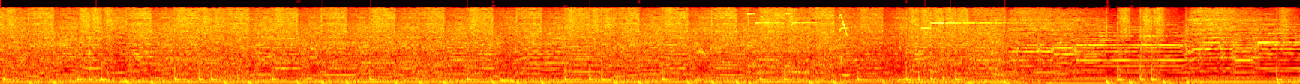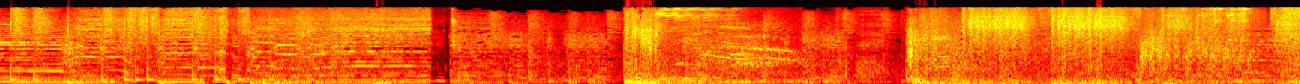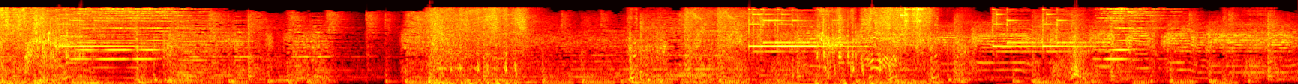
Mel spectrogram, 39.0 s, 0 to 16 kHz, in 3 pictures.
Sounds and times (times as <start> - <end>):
Music: 0.0 - 38.9.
